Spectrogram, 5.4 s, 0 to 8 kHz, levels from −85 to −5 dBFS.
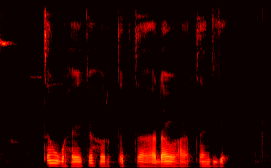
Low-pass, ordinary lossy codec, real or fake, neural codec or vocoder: none; none; real; none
